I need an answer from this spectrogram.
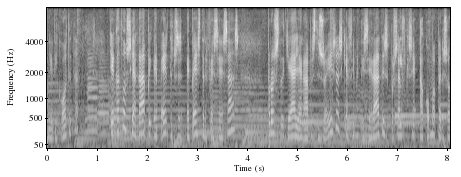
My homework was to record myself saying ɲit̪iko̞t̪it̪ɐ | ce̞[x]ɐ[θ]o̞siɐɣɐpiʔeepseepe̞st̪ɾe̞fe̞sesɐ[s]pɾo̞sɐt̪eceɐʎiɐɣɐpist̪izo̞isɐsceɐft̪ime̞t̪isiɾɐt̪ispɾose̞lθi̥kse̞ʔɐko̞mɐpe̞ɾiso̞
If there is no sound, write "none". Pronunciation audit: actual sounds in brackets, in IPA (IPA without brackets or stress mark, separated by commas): k, θ, s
